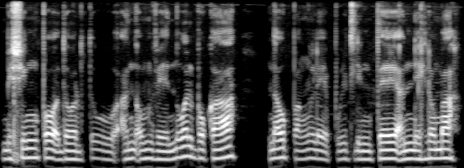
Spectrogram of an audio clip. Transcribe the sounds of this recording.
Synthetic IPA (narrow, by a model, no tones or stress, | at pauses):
misiŋpɔʔd̪ɔrt̪uːɐ̰nʔɔmvɛnuəlbɔka | nɐwpɐŋlɛʔpujt͡ɬiŋt̪eːɐnːiɬɔma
